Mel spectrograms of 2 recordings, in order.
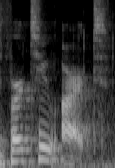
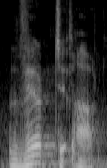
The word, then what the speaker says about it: Virtuarte: The name of my company is Virtu Art. Virtu Art. Yes. Okay. You guys can see that on the screen so that you have it right. Spelled Virtuarte, but the E is silent.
